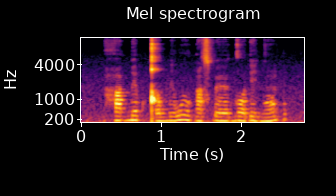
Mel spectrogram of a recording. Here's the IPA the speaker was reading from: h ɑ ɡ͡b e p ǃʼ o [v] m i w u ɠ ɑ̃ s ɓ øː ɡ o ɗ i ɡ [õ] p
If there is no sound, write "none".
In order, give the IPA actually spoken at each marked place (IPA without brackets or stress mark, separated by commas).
w, õ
